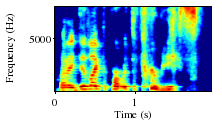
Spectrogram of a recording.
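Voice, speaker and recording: A young adult woman co-hosting a podcast, chatting casually about films, animated and quick to laugh. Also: high voice, slight background noise. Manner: animated, laughs often, self-described film nerd. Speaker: podcast co-host. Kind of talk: casual film discussion.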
